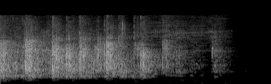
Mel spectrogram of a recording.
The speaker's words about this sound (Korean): 하나님께서 감사와 영광을 하나님께 우리 모두가 돌려드리기 위해서 한 박수 한번 치십시다. 하나님께 영광을.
